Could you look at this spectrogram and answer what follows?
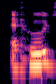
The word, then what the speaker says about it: Ehud: Next one was Ehud or Ehud, how do you pronounce that? – Ehud, so he was the descendant of Benjamin, which you can, I guess, you hear more about him in First Chronicles, I believe 7.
